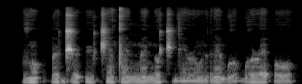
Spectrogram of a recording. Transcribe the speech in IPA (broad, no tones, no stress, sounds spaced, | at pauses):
ð õ ʔ k͡p ø d͡ʒ ø ʔ y t͡ʃ ɛ̃ t ɛ̃ ŋ͡m ɛ̃ n ʊ t͡ʃ ɡ ẽ ɹ ũ r ɛ̃ ɓ ʊ ɓ ʊ ɹ ɛ ʔ o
